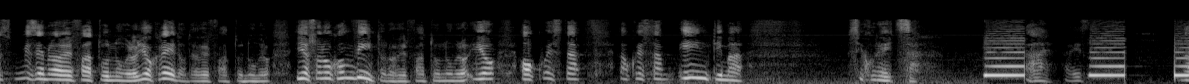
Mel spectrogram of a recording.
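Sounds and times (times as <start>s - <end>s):
speech: 0.0s - 7.8s, 8.5s - 11.8s
telephone busy signal: 10.9s - 11.8s.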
